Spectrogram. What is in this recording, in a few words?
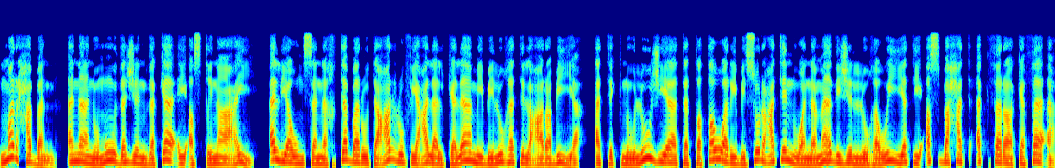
arabic speech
